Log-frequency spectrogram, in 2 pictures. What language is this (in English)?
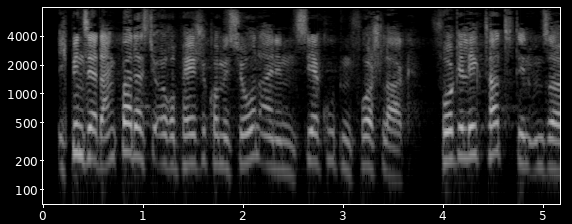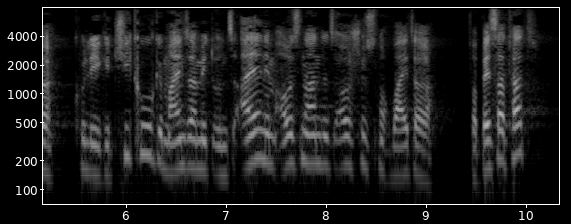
German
